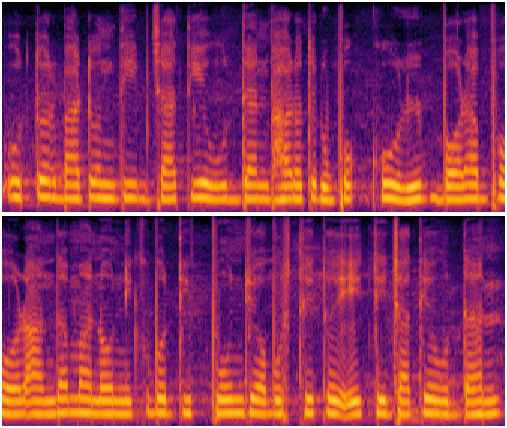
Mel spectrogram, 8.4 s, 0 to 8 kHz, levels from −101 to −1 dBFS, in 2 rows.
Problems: none marked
